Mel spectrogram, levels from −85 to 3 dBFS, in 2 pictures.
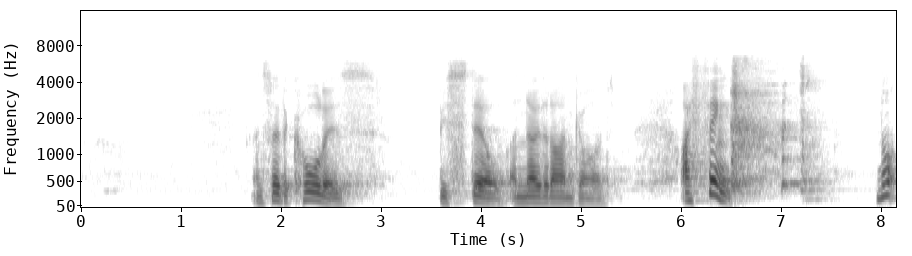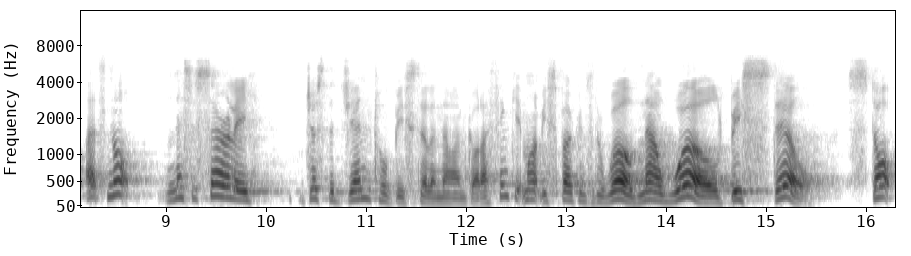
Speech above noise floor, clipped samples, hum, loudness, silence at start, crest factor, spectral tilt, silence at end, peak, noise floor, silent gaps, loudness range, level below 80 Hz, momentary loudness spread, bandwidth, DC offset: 54 dB; under 0.1%; none; -26 LUFS; 1.75 s; 22 dB; -8.5 dB/octave; 0 s; -6 dBFS; -80 dBFS; none; 11 LU; -72 dBFS; 22 LU; 6.4 kHz; under 0.1%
